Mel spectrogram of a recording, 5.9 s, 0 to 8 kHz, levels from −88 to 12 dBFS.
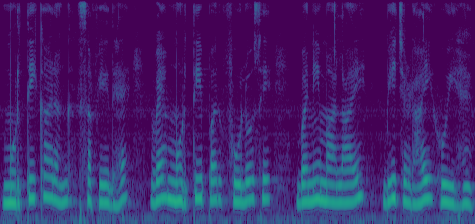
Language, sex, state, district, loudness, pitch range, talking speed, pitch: Hindi, female, Bihar, Samastipur, -37 LUFS, 195-225 Hz, 160 wpm, 210 Hz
